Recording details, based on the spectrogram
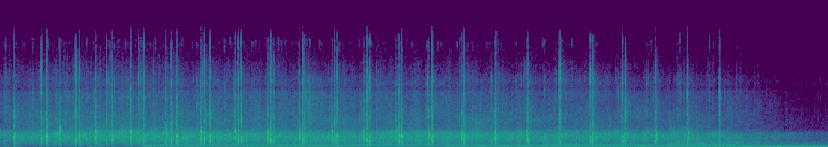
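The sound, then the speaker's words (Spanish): An audience at an awards ceremony claps steadily for the three prizewinners of the written and recited copla category during their group photo, a dense rattle of hands, while sustained musical tones play underneath the applause. “Fuerte el aplauso.”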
